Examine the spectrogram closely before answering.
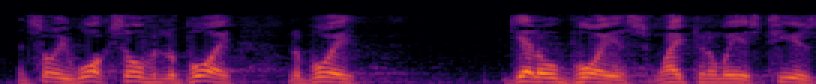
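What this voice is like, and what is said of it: Brooklyn accent. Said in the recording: “why don't you lose your Brooklyn accent?”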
